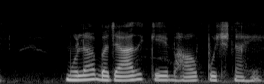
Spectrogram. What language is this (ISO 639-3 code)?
hne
